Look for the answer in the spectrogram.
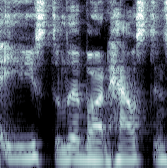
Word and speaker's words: Houston: And I give him props for saying Houston Street, even though he's only been to New York once last week. But okay. – That is the proper pronunciation of the New York Street.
